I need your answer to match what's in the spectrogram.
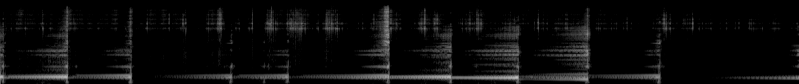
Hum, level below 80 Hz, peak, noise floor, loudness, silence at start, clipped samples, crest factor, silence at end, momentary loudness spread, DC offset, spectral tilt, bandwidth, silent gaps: none; -76 dBFS; -10 dBFS; -60 dBFS; -33 LUFS; 0 s; under 0.1%; 26 dB; 0 s; 21 LU; under 0.1%; -2 dB/octave; 16.5 kHz; none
